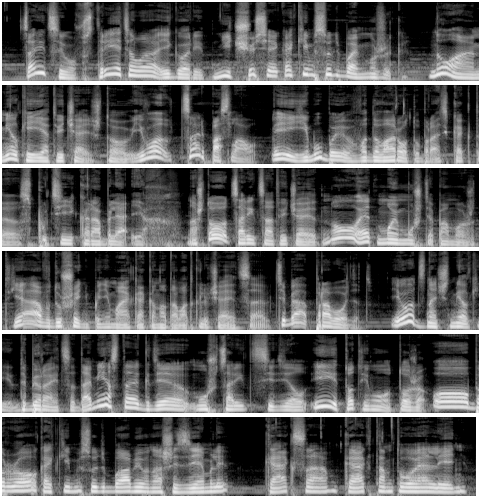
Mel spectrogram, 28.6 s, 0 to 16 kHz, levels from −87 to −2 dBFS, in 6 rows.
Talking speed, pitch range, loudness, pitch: 165 wpm, 105-155 Hz, -17 LUFS, 130 Hz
